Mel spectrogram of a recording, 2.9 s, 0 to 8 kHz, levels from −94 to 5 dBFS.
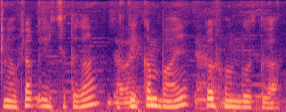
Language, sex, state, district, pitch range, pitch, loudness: Wancho, male, Arunachal Pradesh, Longding, 150-185 Hz, 165 Hz, -16 LUFS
